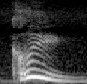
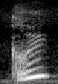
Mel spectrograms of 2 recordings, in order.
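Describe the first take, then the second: First: The final vowel is lengthened. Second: The final vowel is short. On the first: It is the feminine form. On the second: It is the masculine form.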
